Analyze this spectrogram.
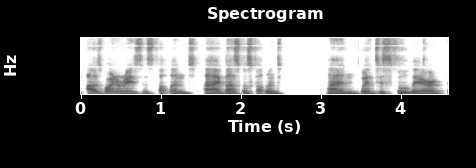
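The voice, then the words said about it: Scottish accent. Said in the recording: “I'm hearing that accent. I know that uh, you're from a land far away”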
